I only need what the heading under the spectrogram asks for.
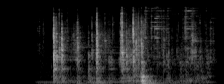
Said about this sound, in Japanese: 部屋には鍵がかかっているようだった。しかし、合鍵なら持ってきている。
